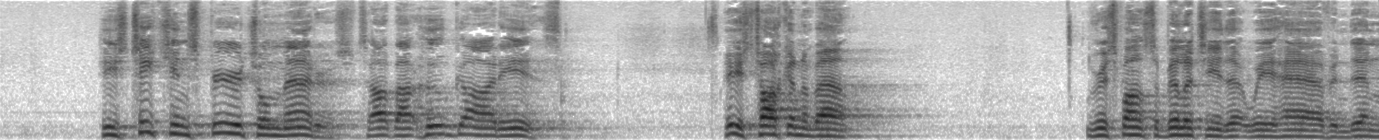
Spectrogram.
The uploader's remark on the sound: Downtown Church Of Christ Audio Sermon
